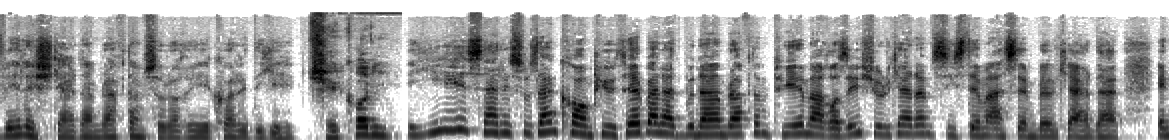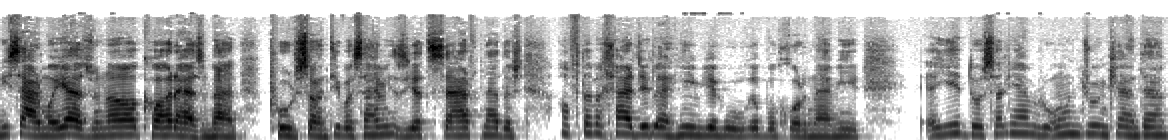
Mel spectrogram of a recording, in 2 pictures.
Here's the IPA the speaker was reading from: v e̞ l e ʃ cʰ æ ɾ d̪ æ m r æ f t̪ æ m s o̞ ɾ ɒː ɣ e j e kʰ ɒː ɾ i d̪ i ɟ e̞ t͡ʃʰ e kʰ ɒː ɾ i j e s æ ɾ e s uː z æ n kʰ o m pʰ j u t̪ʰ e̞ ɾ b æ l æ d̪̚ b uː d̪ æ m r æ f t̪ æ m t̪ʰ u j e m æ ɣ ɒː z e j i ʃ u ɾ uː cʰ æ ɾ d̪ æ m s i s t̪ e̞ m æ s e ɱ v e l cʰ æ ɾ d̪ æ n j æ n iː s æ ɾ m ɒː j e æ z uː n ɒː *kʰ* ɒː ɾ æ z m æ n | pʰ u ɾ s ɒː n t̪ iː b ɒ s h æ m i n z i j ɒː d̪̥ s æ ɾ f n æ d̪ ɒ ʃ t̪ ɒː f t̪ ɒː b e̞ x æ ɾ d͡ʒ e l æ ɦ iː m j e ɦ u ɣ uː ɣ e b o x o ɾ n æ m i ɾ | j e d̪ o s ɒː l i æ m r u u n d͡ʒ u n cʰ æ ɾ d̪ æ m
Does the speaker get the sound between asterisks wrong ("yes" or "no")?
no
